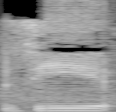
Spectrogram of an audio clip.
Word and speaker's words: ze: They are pronounced Z, Zem, Zer. So Z rhymes with he, them rhymes with them, and their rhymes with their.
